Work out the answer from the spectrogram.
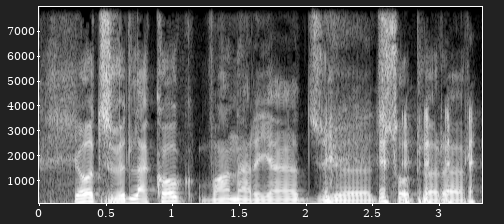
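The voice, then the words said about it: Put-on Polish accent. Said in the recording (French): “tu aurais changé d'accent, là ... c'est mon accent polonais”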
